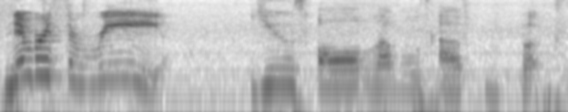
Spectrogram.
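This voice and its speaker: An American homeschooling mom in her thirties offers casual vlog tips to camera from a small indoor room by a window, enthusiastic and emphatic with repeated phrases. Her fairly high, expressive, fairly bright voice is extremely slow, on a low-quality recording with a little hiss or hum.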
